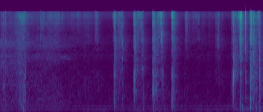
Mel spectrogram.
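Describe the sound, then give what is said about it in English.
Tarot cards being shuffled from a deck and a card pulled, heard as quiet papery riffles with a few sharp slaps, then a dense flurry of riffling at the end, over a faint low hum. “I'm going to go ahead and grab this deck here and pull a card for the collective at this time.”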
